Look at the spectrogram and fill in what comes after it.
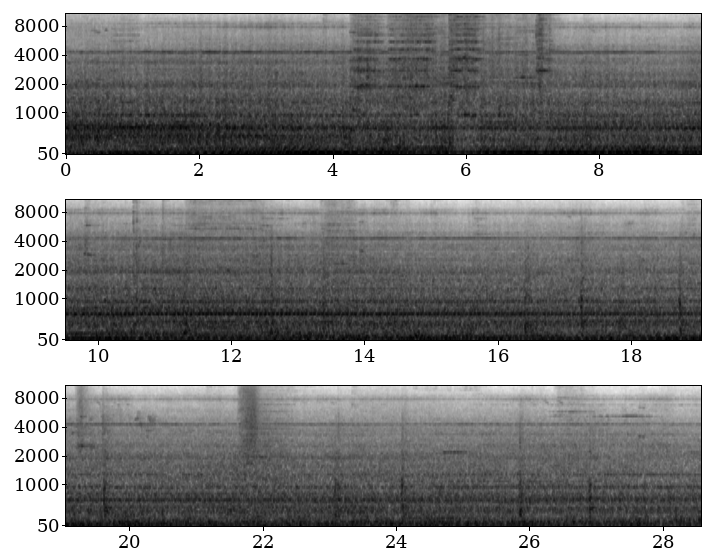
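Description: Train wheels rolling on the rails with a steady low rumble and a sustained high wheel squeal. A cluster of sharp metallic squeaks and clanks comes about five seconds in, and a single sharp click later on. The rumble eases slightly in the second half.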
